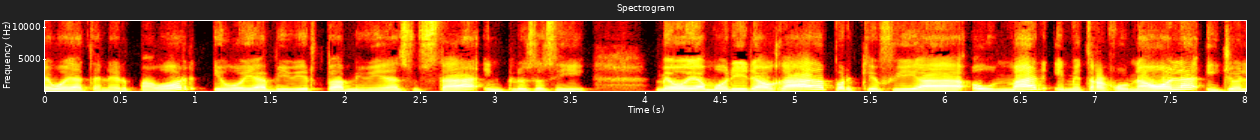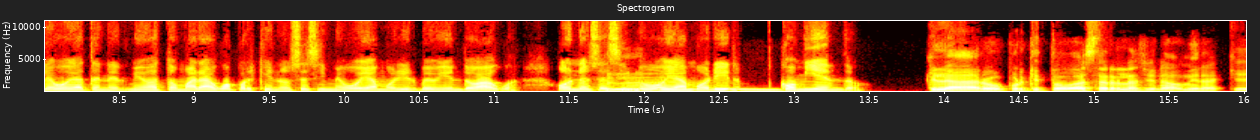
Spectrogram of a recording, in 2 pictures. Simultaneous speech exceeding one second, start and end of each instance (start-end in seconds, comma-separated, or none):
11.7-12.9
